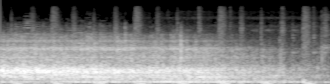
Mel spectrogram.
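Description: Spinning cardboard prize wheel on a rotating base, a steady whirring rumble with a regular faint tick about three times a second, dying away as the wheel slows to a stop.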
